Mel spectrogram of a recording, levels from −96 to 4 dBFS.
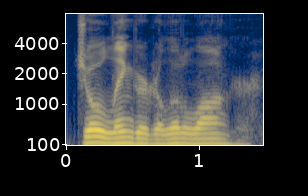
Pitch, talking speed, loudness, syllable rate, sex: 115 Hz, 205 wpm, -13 LUFS, 6.8 syllables/s, male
